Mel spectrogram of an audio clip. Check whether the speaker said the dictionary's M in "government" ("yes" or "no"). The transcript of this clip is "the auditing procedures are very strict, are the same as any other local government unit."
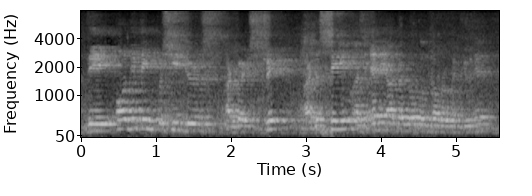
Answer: no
